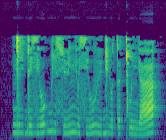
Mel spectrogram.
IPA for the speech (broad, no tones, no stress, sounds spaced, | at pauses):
ŋ͡ǀ i ɡ e zʲ o ɡ͡b i s y nʲ u sʲ u v y ɡ i ʊ̯ t ə ǀ u nʲ a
